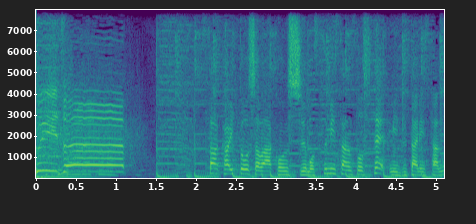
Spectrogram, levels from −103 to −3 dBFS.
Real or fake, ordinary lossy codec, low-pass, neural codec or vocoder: real; none; none; none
